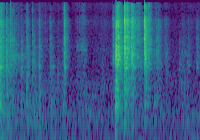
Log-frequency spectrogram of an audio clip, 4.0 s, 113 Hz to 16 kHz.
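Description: Hard plastic clicking and clattering as the rear plastic cover of an HP LaserJet 2400-series printer is worked free and set down, with a quick cluster of knocks a little past halfway.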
